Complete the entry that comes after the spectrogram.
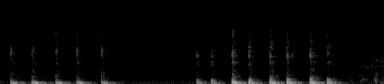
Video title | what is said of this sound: Cerwin vega DX9 point of view. | much lower response when I knock on it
